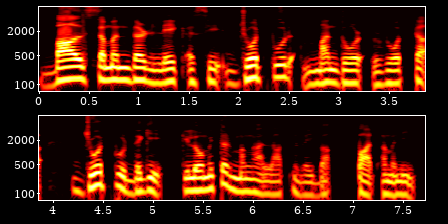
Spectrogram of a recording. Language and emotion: Manipuri, neutral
